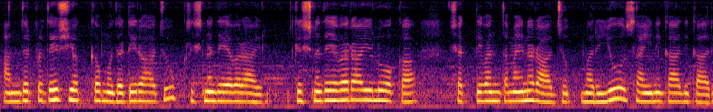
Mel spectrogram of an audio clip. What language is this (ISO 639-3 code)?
tel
